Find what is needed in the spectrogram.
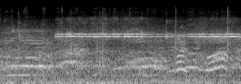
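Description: Several men's raised voices shouting over one another as players scuffle on a football pitch. A steady high-pitched tone sounds over them from about half a second in.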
